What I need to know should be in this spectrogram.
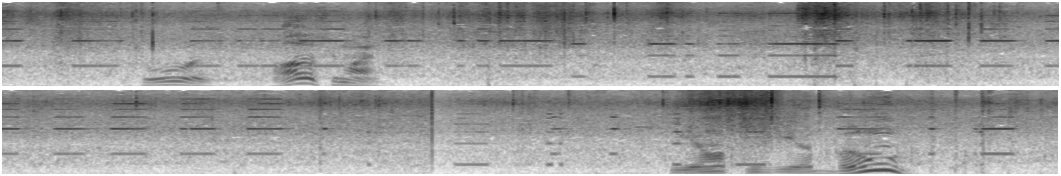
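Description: A metal detector gives rising and falling warbling tones.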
